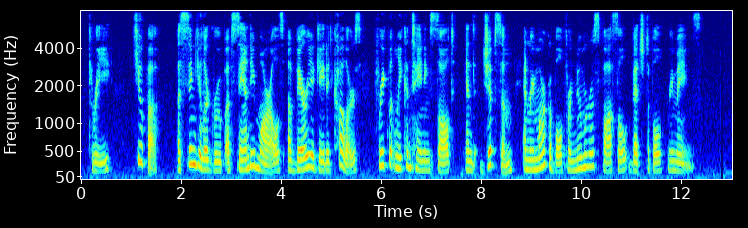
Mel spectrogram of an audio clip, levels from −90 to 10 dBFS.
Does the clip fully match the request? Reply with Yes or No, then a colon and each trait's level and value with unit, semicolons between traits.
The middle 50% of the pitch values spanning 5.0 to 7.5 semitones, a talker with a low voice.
No: wide, 5.6 semitones; medium, 175 Hz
